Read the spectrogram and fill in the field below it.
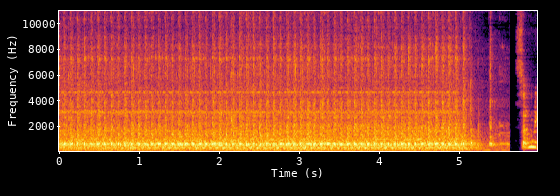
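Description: A sewing machine chain stitches half square triangle quilt pieces in one loud, continuous close-up run that stops abruptly near the end, followed by a few brief handling knocks.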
